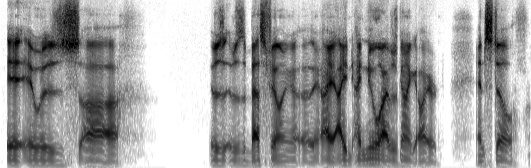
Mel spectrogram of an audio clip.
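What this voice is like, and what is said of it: Teary, emotional, halting voice. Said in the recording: “I'm getting teary right now”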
